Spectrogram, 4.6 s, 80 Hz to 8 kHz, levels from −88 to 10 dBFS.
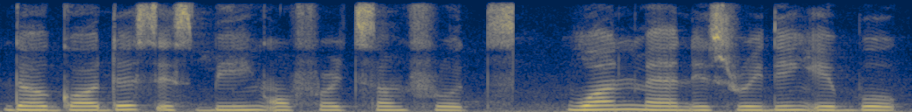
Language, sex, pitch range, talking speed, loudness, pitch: English, female, 245-260 Hz, 170 wpm, -17 LUFS, 250 Hz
